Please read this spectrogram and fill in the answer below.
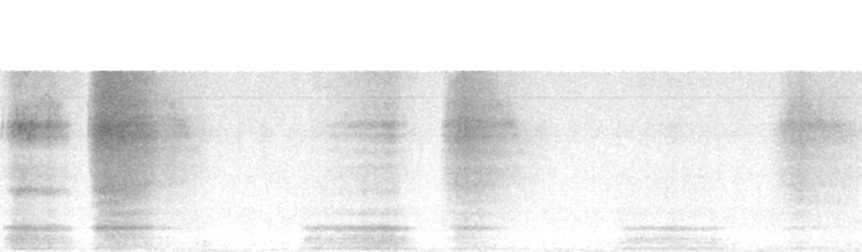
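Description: A person breathing right at the microphone: six noisy, snorting breaths. The two strongest come in the first second and a half, and weaker ones follow about a second apart.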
